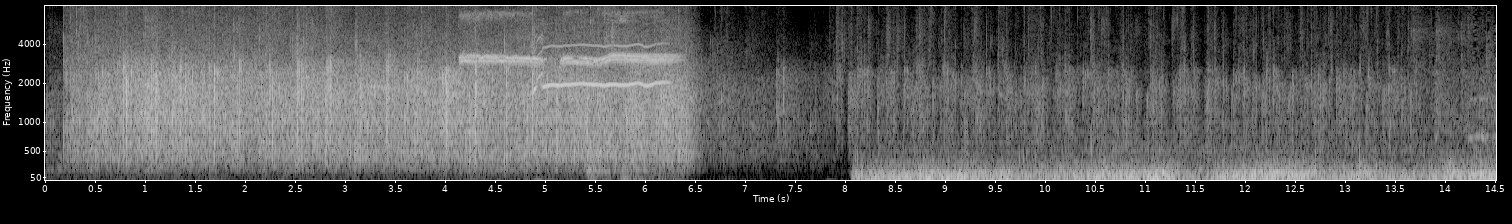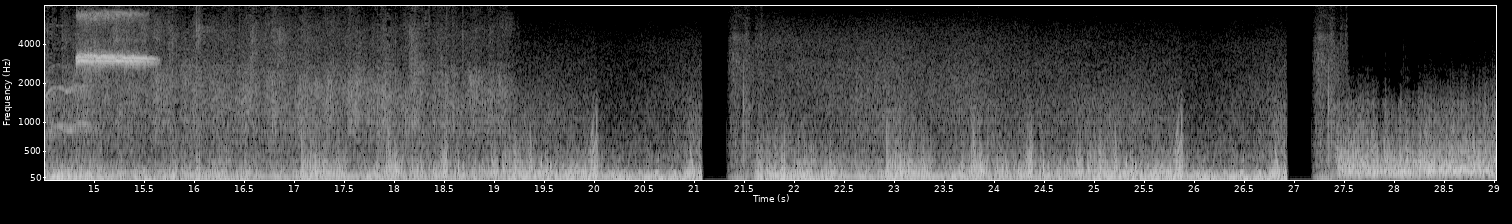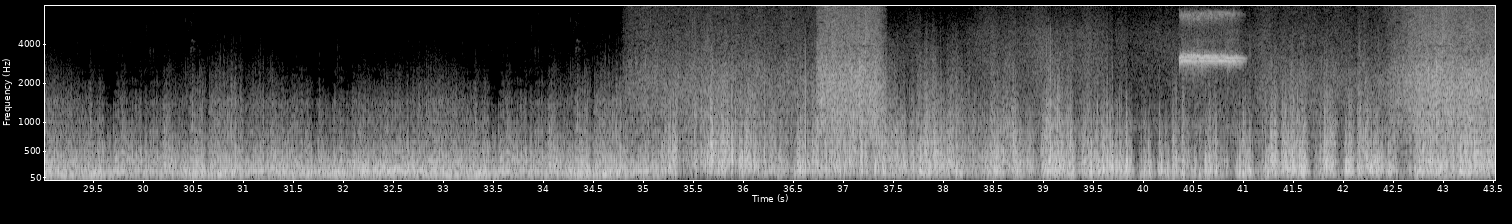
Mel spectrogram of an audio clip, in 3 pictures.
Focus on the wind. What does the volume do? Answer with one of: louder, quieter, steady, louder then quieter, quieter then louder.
louder.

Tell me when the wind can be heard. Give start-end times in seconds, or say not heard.
8.1-43.4.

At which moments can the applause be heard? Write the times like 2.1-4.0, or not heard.
0.0-19.2, 34.8-37.5, 41.0-43.4.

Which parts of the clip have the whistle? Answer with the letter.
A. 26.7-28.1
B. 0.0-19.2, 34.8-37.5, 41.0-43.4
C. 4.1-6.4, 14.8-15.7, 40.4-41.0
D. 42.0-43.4
C.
